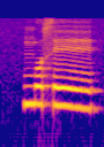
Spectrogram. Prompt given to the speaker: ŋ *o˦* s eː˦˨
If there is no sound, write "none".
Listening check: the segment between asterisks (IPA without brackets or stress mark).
o˦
